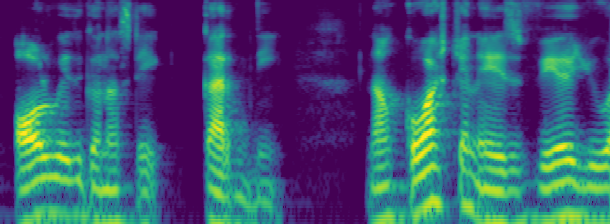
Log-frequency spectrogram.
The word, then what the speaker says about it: kardi: All right, it's nasal sound at the end, kardi.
